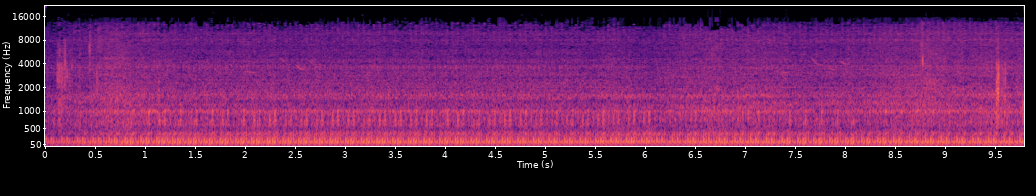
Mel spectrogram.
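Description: A BMW M3 with a carbon fiber diffuser gives a loud, steady exhaust drone throughout, a deep rumble with a faint mechanical clatter and no talk over it.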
